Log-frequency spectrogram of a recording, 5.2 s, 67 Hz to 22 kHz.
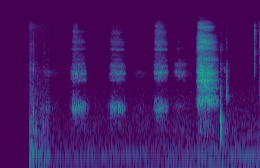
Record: {"exhalation_length": "5.2 s", "exhalation_amplitude": 11081, "exhalation_signal_mean_std_ratio": 0.35, "survey_phase": "beta (2021-08-13 to 2022-03-07)", "age": "45-64", "gender": "Female", "wearing_mask": "No", "symptom_none": true, "smoker_status": "Ex-smoker", "respiratory_condition_asthma": false, "respiratory_condition_other": false, "recruitment_source": "REACT", "submission_delay": "3 days", "covid_test_result": "Negative", "covid_test_method": "RT-qPCR", "influenza_a_test_result": "Unknown/Void", "influenza_b_test_result": "Unknown/Void"}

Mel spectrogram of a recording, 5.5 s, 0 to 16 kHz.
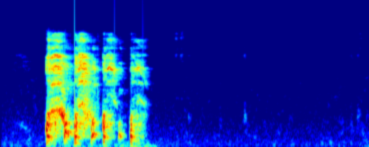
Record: {"cough_length": "5.5 s", "cough_amplitude": 31391, "cough_signal_mean_std_ratio": 0.34, "survey_phase": "beta (2021-08-13 to 2022-03-07)", "age": "18-44", "gender": "Female", "wearing_mask": "No", "symptom_none": true, "symptom_onset": "4 days", "smoker_status": "Ex-smoker", "respiratory_condition_asthma": false, "respiratory_condition_other": false, "recruitment_source": "REACT", "submission_delay": "11 days", "covid_test_result": "Negative", "covid_test_method": "RT-qPCR"}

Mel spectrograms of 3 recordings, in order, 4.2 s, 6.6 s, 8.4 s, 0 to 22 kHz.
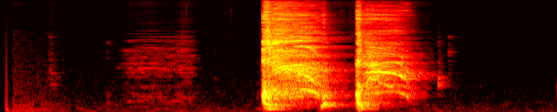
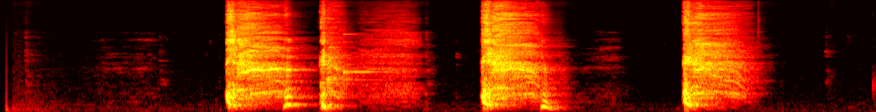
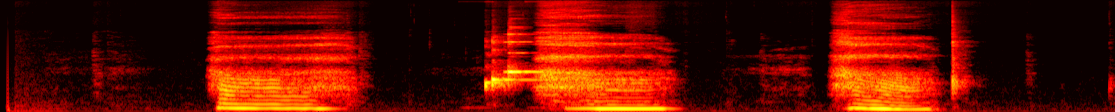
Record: {"cough_length": "4.2 s", "cough_amplitude": 32768, "cough_signal_mean_std_ratio": 0.36, "three_cough_length": "6.6 s", "three_cough_amplitude": 32768, "three_cough_signal_mean_std_ratio": 0.39, "exhalation_length": "8.4 s", "exhalation_amplitude": 17307, "exhalation_signal_mean_std_ratio": 0.52, "survey_phase": "beta (2021-08-13 to 2022-03-07)", "age": "65+", "gender": "Female", "wearing_mask": "No", "symptom_headache": true, "symptom_onset": "3 days", "smoker_status": "Never smoked", "respiratory_condition_asthma": false, "respiratory_condition_other": false, "recruitment_source": "Test and Trace", "submission_delay": "1 day", "covid_test_result": "Negative", "covid_test_method": "RT-qPCR"}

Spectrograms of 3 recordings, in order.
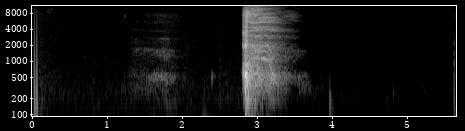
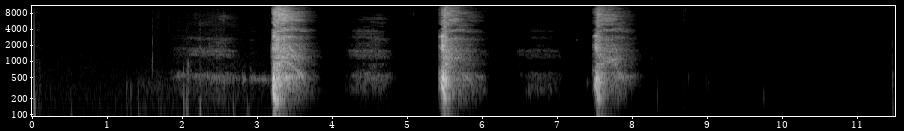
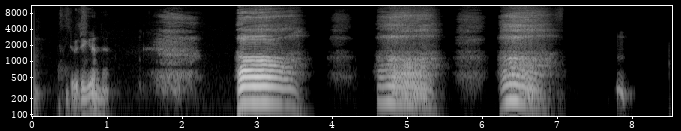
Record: {"cough_length": "5.7 s", "cough_amplitude": 32768, "cough_signal_mean_std_ratio": 0.17, "three_cough_length": "11.5 s", "three_cough_amplitude": 26574, "three_cough_signal_mean_std_ratio": 0.19, "exhalation_length": "8.5 s", "exhalation_amplitude": 23938, "exhalation_signal_mean_std_ratio": 0.33, "survey_phase": "beta (2021-08-13 to 2022-03-07)", "age": "65+", "gender": "Male", "wearing_mask": "No", "symptom_none": true, "smoker_status": "Ex-smoker", "respiratory_condition_asthma": false, "respiratory_condition_other": false, "recruitment_source": "REACT", "submission_delay": "2 days", "covid_test_result": "Negative", "covid_test_method": "RT-qPCR"}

